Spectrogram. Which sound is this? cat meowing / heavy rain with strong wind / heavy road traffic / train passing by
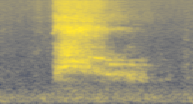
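cat meowing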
